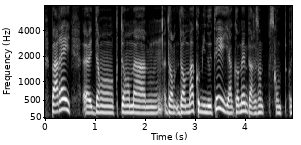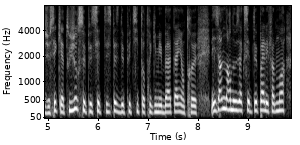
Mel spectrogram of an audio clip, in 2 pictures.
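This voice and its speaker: At a very fast pace, a woman talks at medium pitch with ordinary pitch variation, in a very clean recording with a silent background and a dry, close sound with no echo. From France, Paris area. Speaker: comedian. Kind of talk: casual chat.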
